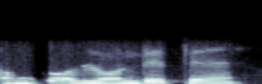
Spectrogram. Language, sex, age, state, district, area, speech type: Urdu, female, 30-45, Uttar Pradesh, Muzaffarnagar, urban, conversation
